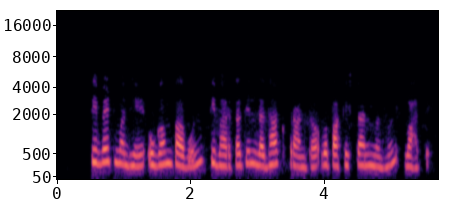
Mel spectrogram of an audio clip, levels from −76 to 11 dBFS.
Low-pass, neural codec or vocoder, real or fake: 5.4 kHz; none; real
